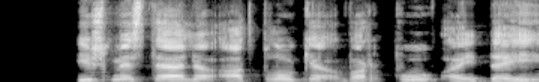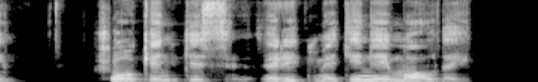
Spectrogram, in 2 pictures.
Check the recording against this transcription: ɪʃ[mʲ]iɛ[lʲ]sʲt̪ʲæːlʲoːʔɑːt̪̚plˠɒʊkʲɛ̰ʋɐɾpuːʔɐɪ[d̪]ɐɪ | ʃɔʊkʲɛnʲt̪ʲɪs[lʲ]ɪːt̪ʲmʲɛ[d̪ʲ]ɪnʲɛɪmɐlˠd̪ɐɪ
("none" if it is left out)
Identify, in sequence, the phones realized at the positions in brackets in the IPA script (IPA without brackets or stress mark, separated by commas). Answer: mʲ, none, d̪, ɾʲ, t̪ʲ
